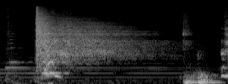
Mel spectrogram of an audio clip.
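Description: A single hard slap across the face: one sharp crack about a third of a second in, fading out slowly over a second or more, over faint steady music. A low, heavy thud comes near the end.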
